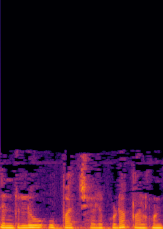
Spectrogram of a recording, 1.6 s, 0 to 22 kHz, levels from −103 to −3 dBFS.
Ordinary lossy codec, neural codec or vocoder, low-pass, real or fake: none; none; none; real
